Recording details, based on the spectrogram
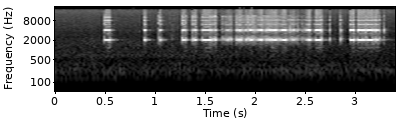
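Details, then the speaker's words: Multimeter continuity check between the vibromotor case and its negative blue wire while the rotor is turned by hand: irregular beeps at certain rotor positions, silence at others; intermittent internal short circuit to the case. "That means that in some of the position of rotor there is a short circuit in the vibromotor."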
